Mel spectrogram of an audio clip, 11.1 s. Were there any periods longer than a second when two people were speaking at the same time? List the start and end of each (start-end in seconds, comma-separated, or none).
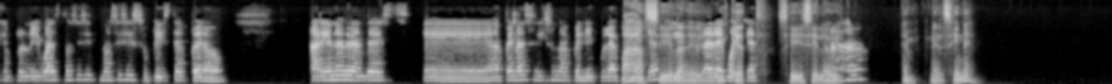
6.2-7.6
